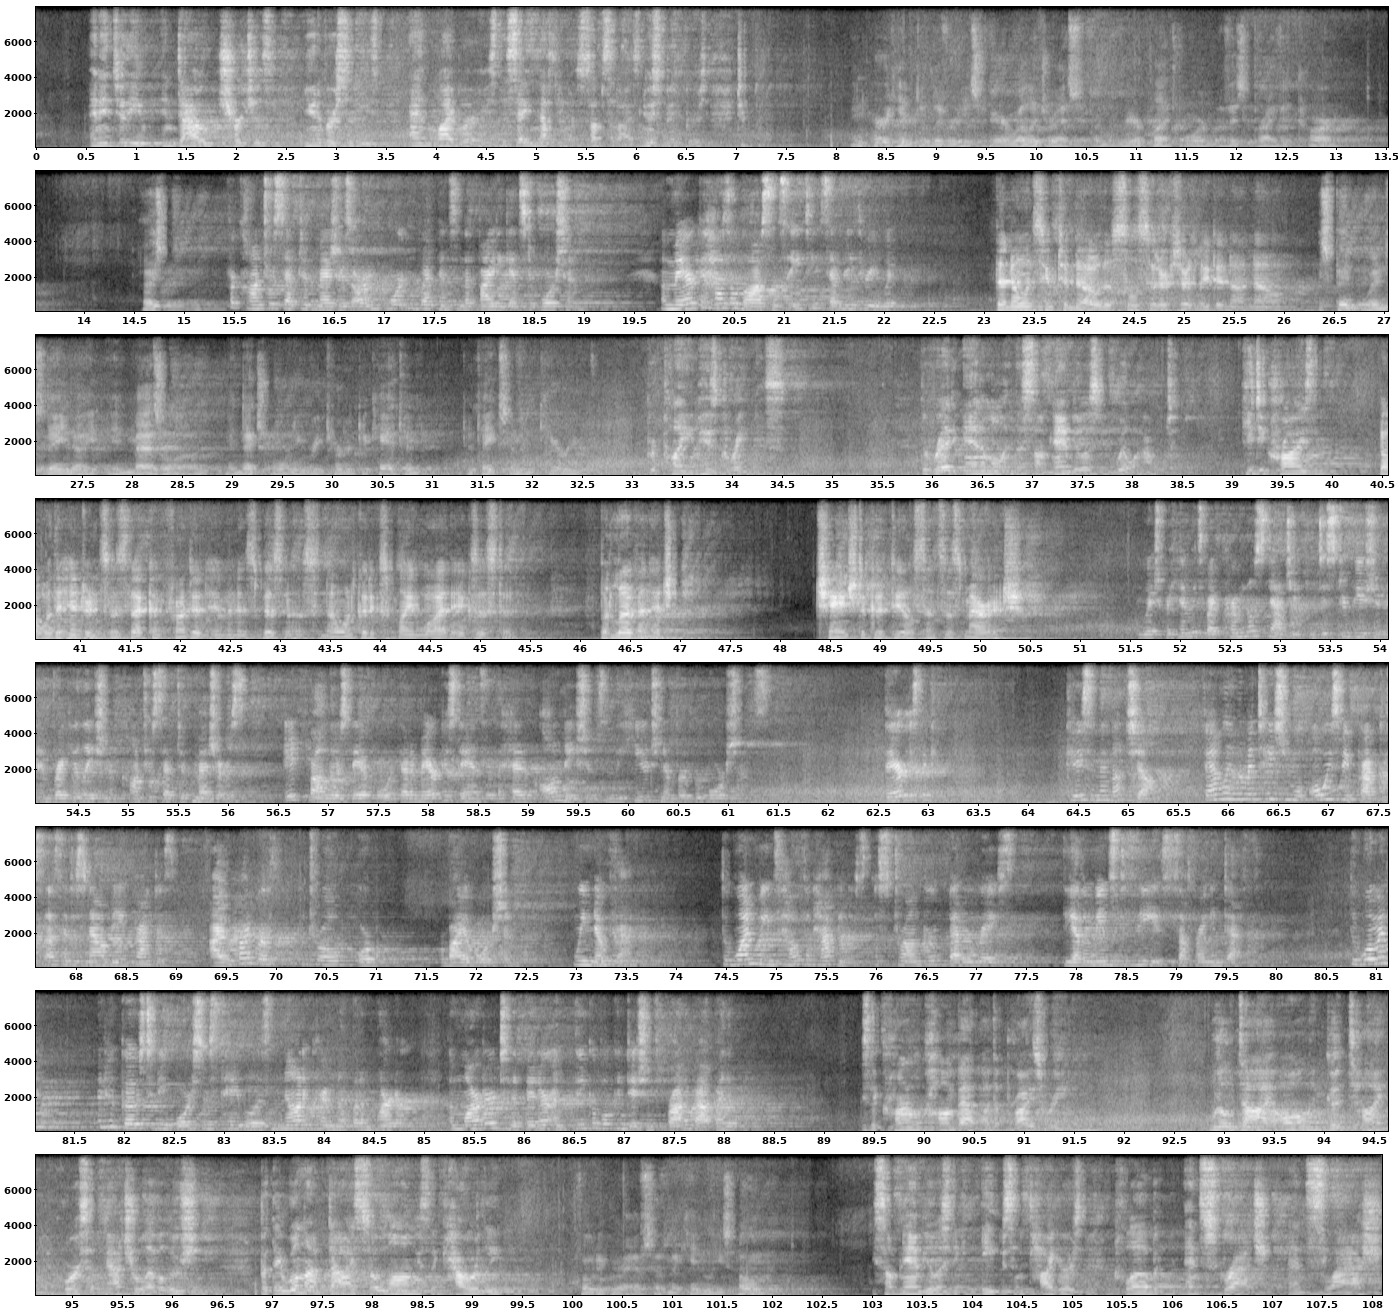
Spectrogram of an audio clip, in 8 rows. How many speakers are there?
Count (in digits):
4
